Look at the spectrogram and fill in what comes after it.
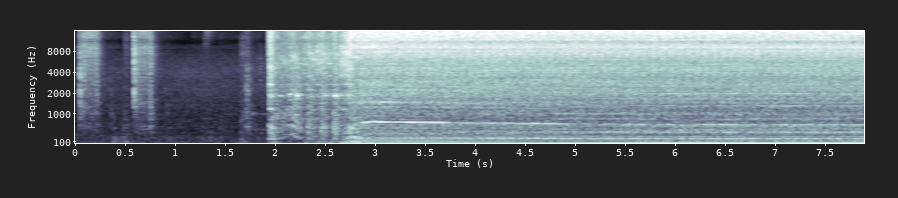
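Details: Volvo starting after new upstream oxygen sensors were fitted: short crank, catches at once, settles into a steady even idle with a faint constant whine; no check engine light, both sensors working, running smoothly.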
